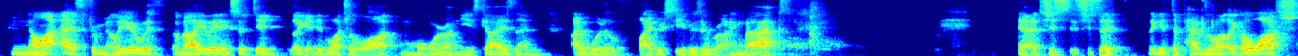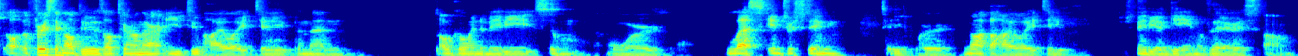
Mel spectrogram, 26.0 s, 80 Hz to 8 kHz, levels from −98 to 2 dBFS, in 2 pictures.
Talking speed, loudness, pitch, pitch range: 180 wpm, -34 LUFS, 110 Hz, 105-115 Hz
